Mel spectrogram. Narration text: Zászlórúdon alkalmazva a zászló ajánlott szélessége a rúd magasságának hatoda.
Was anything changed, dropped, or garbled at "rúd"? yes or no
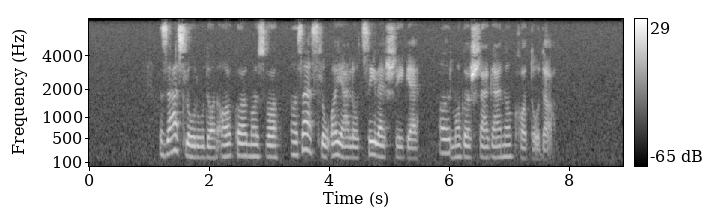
yes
